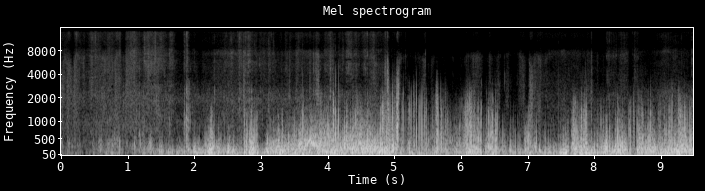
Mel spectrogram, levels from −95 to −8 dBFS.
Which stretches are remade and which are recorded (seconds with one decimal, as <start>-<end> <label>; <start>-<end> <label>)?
0.0-1.5 recorded; 1.5-2.2 remade; 2.2-3.8 recorded; 3.8-4.8 remade; 4.8-6.2 recorded; 6.2-7.3 remade; 7.3-9.5 recorded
